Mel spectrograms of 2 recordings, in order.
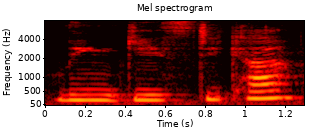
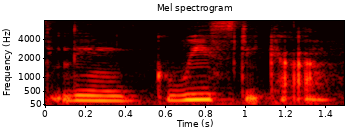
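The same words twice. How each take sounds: First: Lingüística said leen-GEES-tee-ka, silent u; hard g straight into ee in lingüística; lingüística without the w. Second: Lingüística said leen-GWEES-tee-ka, u sounded. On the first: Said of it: "it would be pronounced". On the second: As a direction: glide from g through w in lingüística. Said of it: "it becomes". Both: Shown as a demonstration.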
